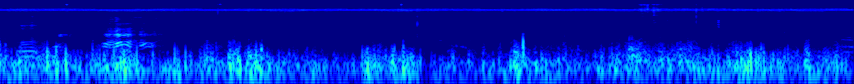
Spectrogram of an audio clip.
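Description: Wind rumbling and buffeting on the microphone. A person's voice is heard briefly about a second in, without clear words.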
